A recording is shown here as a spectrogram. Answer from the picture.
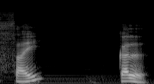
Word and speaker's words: cycle: In word cycle, C is followed by Y. So it will C के बाद Y means category 1, the soft one, soft C. So it will sound as S. The next one is CL. L is other consonant. So category B, hard C, it will sound as K. This is cycle.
